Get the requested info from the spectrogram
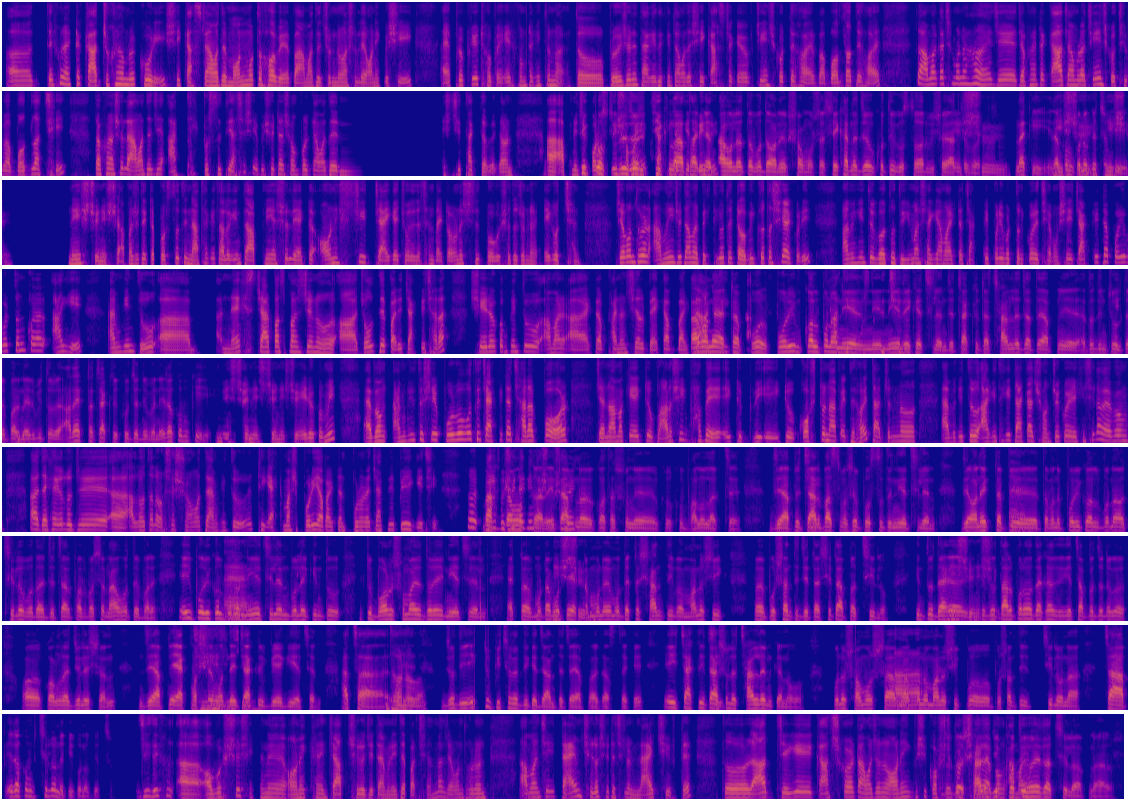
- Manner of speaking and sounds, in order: in English: "appropriate"; in English: "financial backup"; unintelligible speech; "ভিতরে" said as "বিতরে"; other background noise; "পুনরায়" said as "পুরানায়"; laughing while speaking: "জি, জি, জি"
- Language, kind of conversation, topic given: Bengali, podcast, কাজ বদলানোর সময় আপনার আর্থিক প্রস্তুতি কেমন থাকে?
